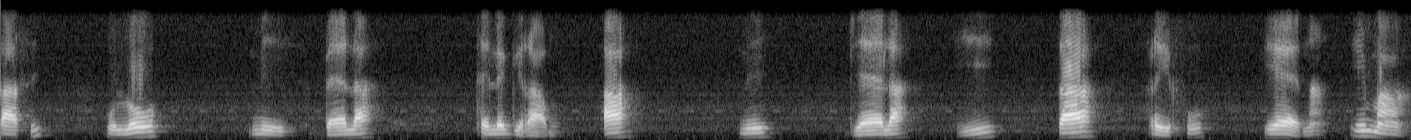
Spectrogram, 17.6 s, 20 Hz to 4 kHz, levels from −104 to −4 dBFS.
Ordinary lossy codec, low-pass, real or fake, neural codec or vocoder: none; 3.6 kHz; real; none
